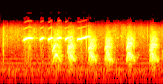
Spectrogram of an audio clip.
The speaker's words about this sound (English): There you are. That's a good dog. That's a fine dog.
